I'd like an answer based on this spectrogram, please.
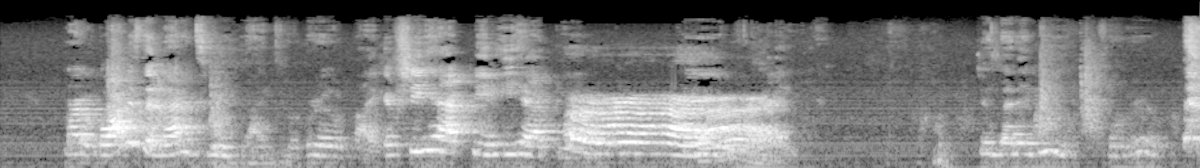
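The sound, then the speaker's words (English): A dog howls in a long, sustained, wavering tone among people talking, with shorter vocal bursts before and after the howl. “if you hear the roar in the background, that's Captain. He agrees. That was a yes, bitch, in doggy language.”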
